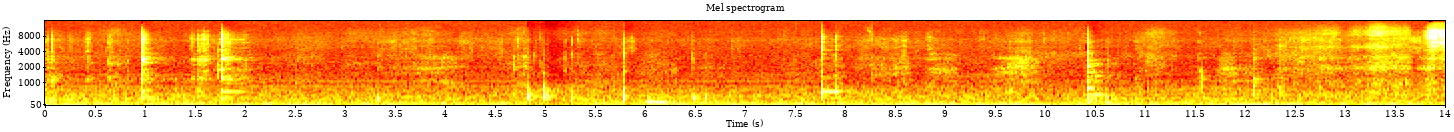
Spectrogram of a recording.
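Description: Plastic spoon scraping and knocking inside a stainless steel pot as hard-boiled eggs are scooped out of the water, with a few separate clinks and knocks spread through. A steady low hum runs underneath.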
